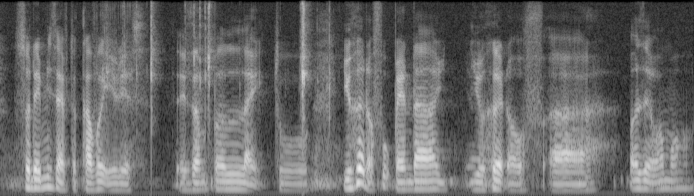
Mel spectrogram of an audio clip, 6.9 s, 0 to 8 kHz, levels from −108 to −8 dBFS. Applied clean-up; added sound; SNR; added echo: none; Camera; 10 dB; none.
